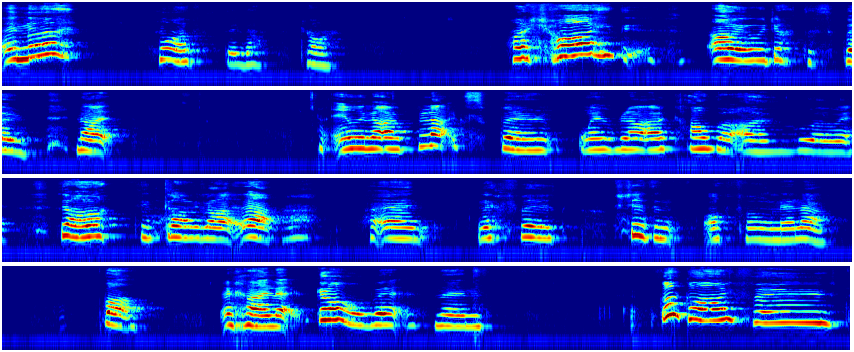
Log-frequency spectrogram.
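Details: Female with cerebral palsy talking while feeding herself with a Neater Eater feeding aid; no speech disorder is named: dysarthric speech (cerebral palsy).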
